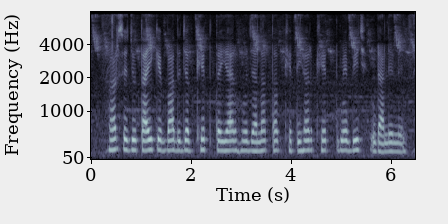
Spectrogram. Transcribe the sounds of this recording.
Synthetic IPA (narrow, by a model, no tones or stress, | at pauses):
ɦəɾsed͡ʒot̪aikebad̪d͡ʒəbkʰet̪ːəjaɾɦod͡ʒalat̪əbkʰet̪iɦəɾkʰet̪mebid͡ʒɖaleleːl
